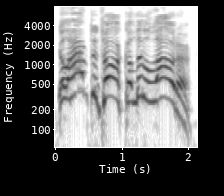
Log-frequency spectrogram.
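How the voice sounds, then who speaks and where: A man's voice: very high voice, wildly swooping pitch, slow pace, pushed and bright, dry recording, voice pushed up, full character voice. A man voicing a placid, oblivious navigator in an audiobook, speaking with innocent, mildly reproving puzzlement. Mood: innocent perplexity. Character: placid, oblivious, grinning moon-faced male navigator. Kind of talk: audiobook character acting.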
